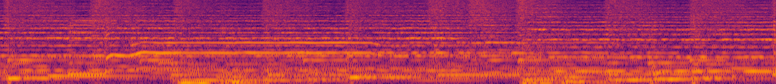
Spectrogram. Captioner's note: distorted vocalizing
